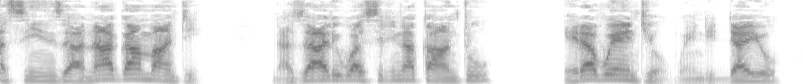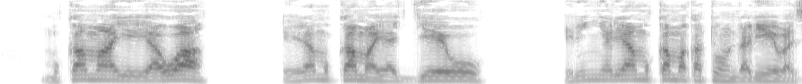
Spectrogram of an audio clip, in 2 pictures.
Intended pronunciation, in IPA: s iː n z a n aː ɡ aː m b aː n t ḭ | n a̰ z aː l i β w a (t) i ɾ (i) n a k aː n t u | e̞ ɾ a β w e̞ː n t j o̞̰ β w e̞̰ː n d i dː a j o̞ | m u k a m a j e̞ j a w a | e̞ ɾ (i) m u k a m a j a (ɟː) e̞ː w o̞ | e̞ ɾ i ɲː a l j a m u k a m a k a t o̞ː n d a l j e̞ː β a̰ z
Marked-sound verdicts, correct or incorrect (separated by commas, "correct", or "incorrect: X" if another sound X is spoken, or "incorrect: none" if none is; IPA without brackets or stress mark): incorrect: s, correct, incorrect: a, correct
